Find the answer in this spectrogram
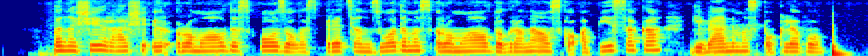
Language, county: Lithuanian, Tauragė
